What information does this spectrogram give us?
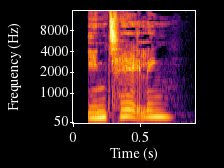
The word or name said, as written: indtaling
